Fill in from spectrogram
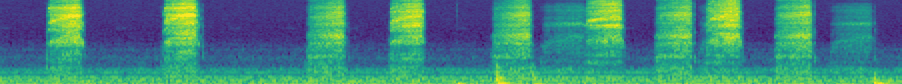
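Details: At a nest box, four wild barn owl fledglings produce a run of about a dozen rough, hissing screech bursts, sometimes in quick pairs, with a faint low hum and a single knock near the end.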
